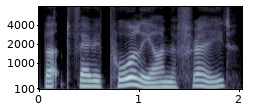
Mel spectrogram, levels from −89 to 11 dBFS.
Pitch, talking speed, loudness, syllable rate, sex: 190 Hz, 145 wpm, -18 LUFS, 4.3 syllables/s, female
